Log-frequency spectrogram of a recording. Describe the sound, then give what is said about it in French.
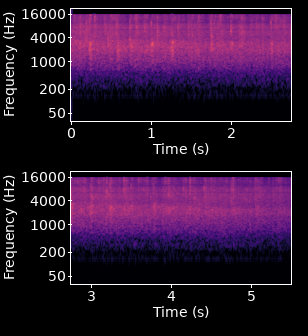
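An audience applauds a woman for giving a testimony, many hands clapping in a dense, even wash of sound that holds at a constant level for several seconds without any talking. “Voilà, je crois que vous pouvez applaudir Kant parce qu'elle nous a vraiment donné un témoignage important.”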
